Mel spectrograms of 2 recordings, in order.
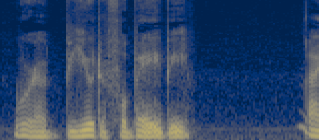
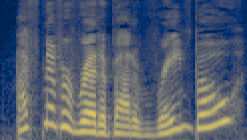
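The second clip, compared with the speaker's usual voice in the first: put-on excited boy David; 9 semitones higher, 5 dB louder, faster than usual. David amazed by rainbow.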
